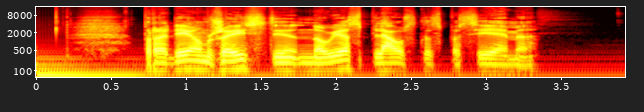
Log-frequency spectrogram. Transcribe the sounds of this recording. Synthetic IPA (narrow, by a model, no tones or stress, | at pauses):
pɾɐd̪ʲeːjoːmʒɐɪsʲt̪ʲɪnɒʊjɛspʲlʲæˑʊskɐspɐsʲɪɛmʲɛ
